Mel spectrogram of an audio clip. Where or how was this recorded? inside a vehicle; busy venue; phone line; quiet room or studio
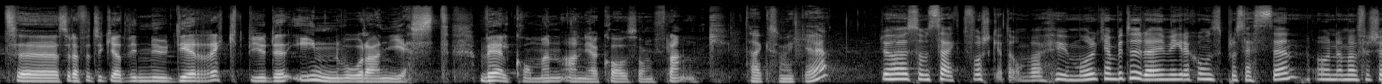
busy venue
